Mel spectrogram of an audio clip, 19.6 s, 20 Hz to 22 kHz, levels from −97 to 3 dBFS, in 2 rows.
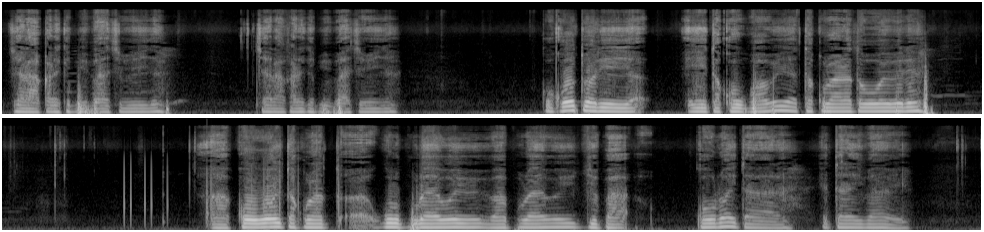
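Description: From 11.02 to 13.17 s, a train of clicks ticks over the speech, about fifteen at 7 per second, irregularly spaced. Interference or a faulty connection is the likely cause.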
